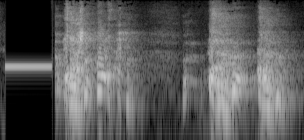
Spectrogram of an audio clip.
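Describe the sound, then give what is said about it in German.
A short electronic beep, then two people coughing, a loud, rough run of hacking coughs, a brief pause, and another burst of several harsh coughs. “sehr authentisches Husten von beiden Protagonisten.”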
